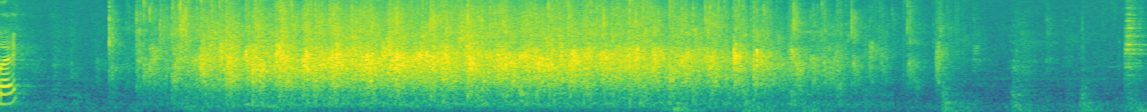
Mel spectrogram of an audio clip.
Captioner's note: applause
